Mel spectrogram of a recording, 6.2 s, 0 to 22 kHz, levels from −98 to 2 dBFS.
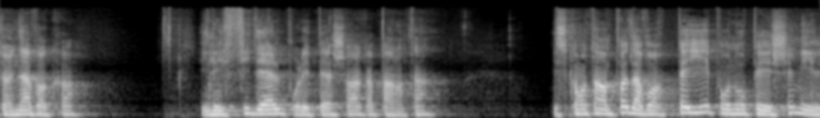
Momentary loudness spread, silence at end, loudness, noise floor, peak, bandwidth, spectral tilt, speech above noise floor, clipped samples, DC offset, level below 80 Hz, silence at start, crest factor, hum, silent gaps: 12 LU; 0 s; -18 LUFS; -65 dBFS; -2 dBFS; 17 kHz; -5.5 dB/octave; 48 dB; under 0.1%; under 0.1%; -60 dBFS; 0 s; 16 dB; none; none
